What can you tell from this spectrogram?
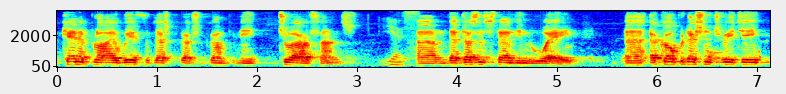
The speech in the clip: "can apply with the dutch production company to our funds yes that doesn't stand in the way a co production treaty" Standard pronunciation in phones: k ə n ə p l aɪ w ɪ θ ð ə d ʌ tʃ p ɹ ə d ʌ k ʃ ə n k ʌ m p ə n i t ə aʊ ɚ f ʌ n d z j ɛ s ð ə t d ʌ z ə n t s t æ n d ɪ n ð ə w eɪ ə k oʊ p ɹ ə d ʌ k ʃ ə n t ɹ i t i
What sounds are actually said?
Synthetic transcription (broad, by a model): k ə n ə p l aɪ w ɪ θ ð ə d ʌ s p ɹ ə d ʌ k ʃ ə n k ʌ m p ə n i t ə aʊ ɚ f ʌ n d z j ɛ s ð ə t d ʌ z ə n t s t æ n d ɪ n ð ə w eɪ ə k oʊ p ɹ ə d ʌ k ʃ ə n t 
